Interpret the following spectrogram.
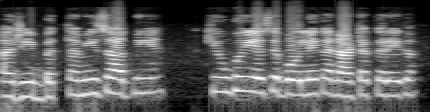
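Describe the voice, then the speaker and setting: A woman's voice: fairly high pitch, steady tone, darkish tone, lightly acted. A woman voicing a feisty, protective young woman in an audiobook. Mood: angry.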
